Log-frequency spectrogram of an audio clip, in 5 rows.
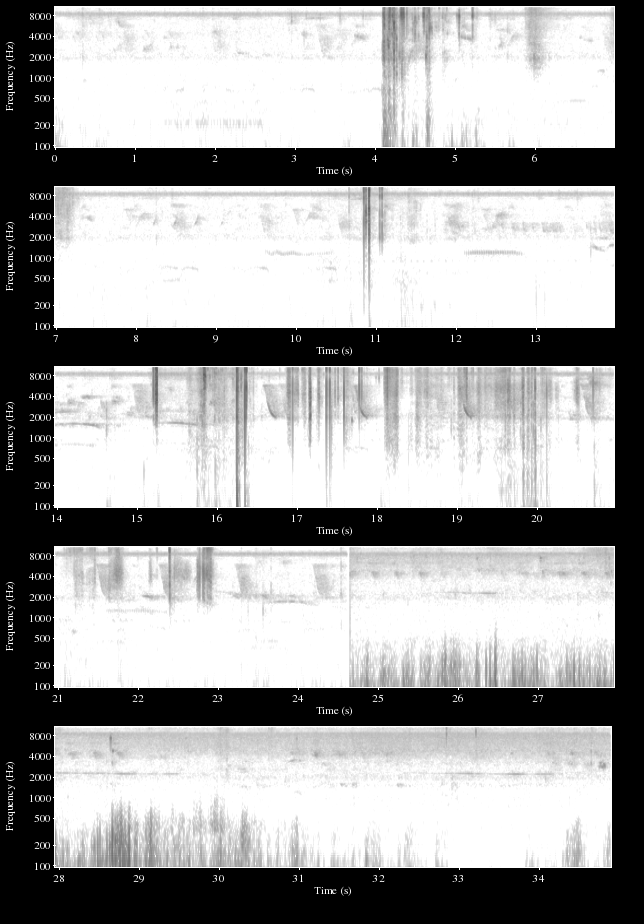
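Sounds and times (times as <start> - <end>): birds chirping faintly: 0.0 - 34.9
sharp clicks: 10.6 - 11.2, 15.2 - 17.9.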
